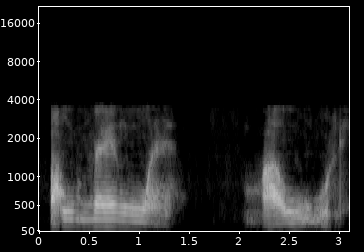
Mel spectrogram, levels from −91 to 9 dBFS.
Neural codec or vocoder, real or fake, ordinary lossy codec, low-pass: codec, 16 kHz, 2 kbps, FreqCodec, larger model; fake; none; 3.6 kHz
